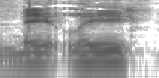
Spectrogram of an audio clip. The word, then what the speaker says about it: Knate: I guess you pronounce it Nate Lee. It's K-N-A-T-E.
